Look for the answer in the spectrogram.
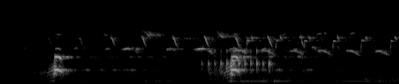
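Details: Morning birdsong on a foggy early April day at Mirror Lake State Park, Baraboo, Wisconsin: a sharp honk, then a dense tumble of quick high chirping notes, a second honk over a pulsed trill, and a faint low hum beneath.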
